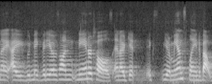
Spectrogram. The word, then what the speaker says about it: Neanderthal: And I was, well, actually, I'm a biological anthropologist, and they actually do say Neanderthal with a hard T.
